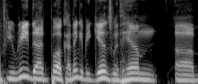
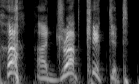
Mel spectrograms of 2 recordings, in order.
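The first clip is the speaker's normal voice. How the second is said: imitated chuckle; 4 semitones higher, slower than usual. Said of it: "he chuckles and goes".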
